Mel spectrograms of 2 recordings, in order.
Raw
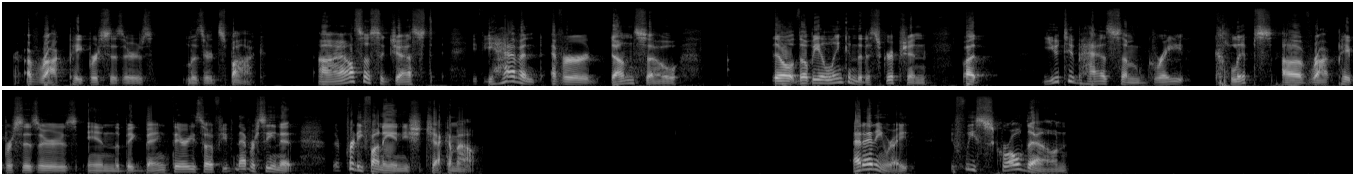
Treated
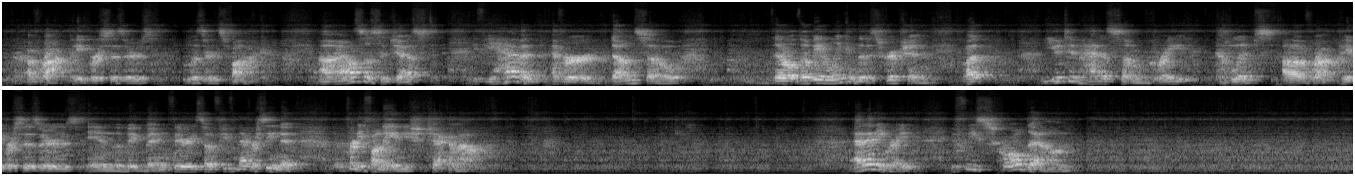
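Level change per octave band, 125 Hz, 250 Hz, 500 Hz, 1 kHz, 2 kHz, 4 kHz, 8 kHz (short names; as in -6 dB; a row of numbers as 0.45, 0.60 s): +5.5, +12.0, +11.0, +14.0, +12.0, +4.5, +3.0 dB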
